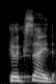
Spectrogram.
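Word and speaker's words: Koksijde: Alors, excusez-moi ma prononciation, le Brendené Coxide, classique, c'est ça? Coxide? La Coxide. Breden Coxside. Coxside. Ah, Coxside, d'accord, direct. Moi, j'essaie de le prononcer.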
